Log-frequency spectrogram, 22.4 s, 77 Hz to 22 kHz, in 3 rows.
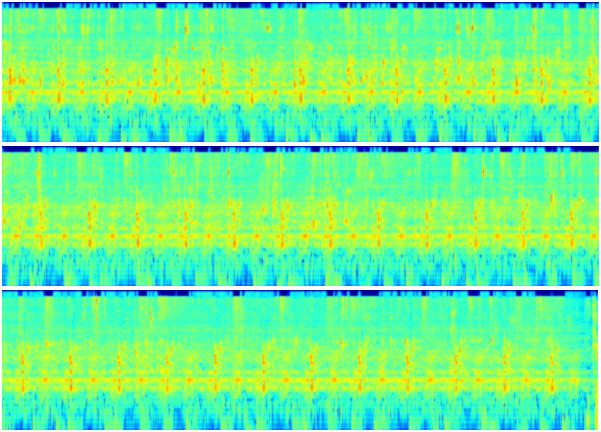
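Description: A Keurig 2.0 single-serve coffee machine brews a cup, giving a continuous rapid mechanical ticking and pumping with a gurgling, hissing rush of hot water, steady and close for the whole stretch with no talking.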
